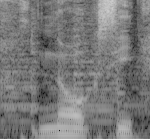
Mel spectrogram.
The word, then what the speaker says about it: Nawxy: I hope I said that right, sorry bro if I didn't, but I'm pretty sure it's pronounced Nawxy. Absolute beast of a gameplay guys.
